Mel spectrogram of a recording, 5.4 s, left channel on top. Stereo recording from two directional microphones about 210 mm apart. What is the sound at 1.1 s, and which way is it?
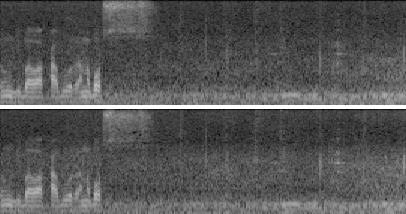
Speech, 25° left (ahead or behind).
